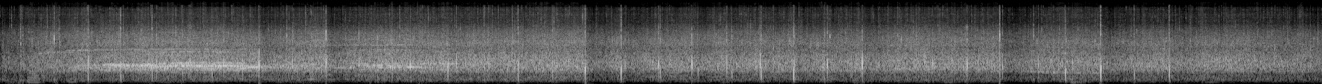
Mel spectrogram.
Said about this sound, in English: deserve a round of applause as well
